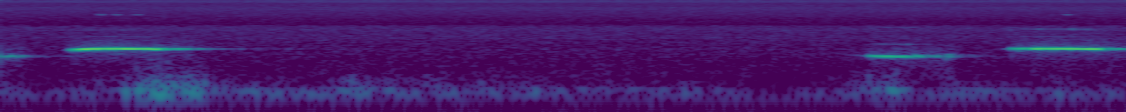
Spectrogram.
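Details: Slowed chorus singing of four pied butcherbirds: sustained pure whistled tones, a lower note then a higher held one, separated by a long pause with soft low background rumble.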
